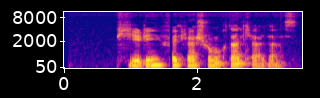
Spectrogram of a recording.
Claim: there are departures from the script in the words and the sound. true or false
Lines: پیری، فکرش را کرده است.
true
